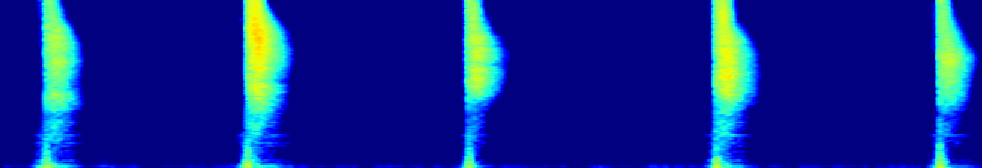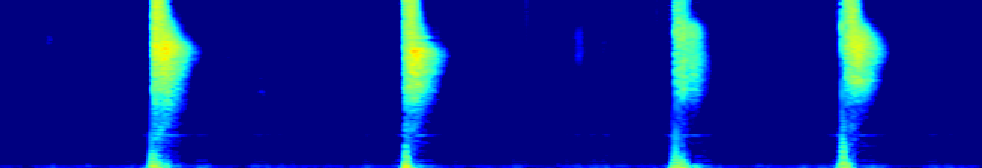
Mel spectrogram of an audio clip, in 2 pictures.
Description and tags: I think I finally discovered the secret to stereo typical punch sound effects. After hitting myself in every spot I could think of, I found that by punching my hand into my fist and adding a ton of bass boost produced just what I was looking for. Enjoy!
sock, belt, slap, mogul, punch, bully, whip, hit, indy-mogul, fist, bfx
